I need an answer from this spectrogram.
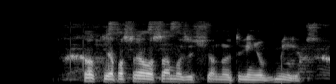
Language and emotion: Russian, neutral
